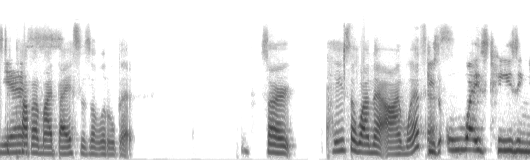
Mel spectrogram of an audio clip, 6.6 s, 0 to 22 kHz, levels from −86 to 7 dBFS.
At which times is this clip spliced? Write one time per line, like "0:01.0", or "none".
0:03.1
0:05.3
